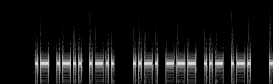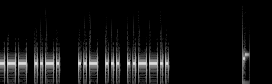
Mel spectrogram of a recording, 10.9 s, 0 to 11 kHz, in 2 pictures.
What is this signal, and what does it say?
Morse code, heard as a keyed tone, about 22 wpm, 700 Hz. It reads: ALL FOUR OF US?
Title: Sentences from Top 1000 Words - Review Part 1 - 22wpm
